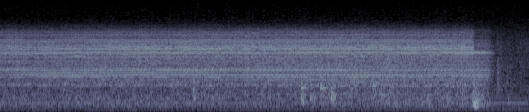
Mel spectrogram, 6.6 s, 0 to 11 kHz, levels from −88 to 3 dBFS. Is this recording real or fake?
real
